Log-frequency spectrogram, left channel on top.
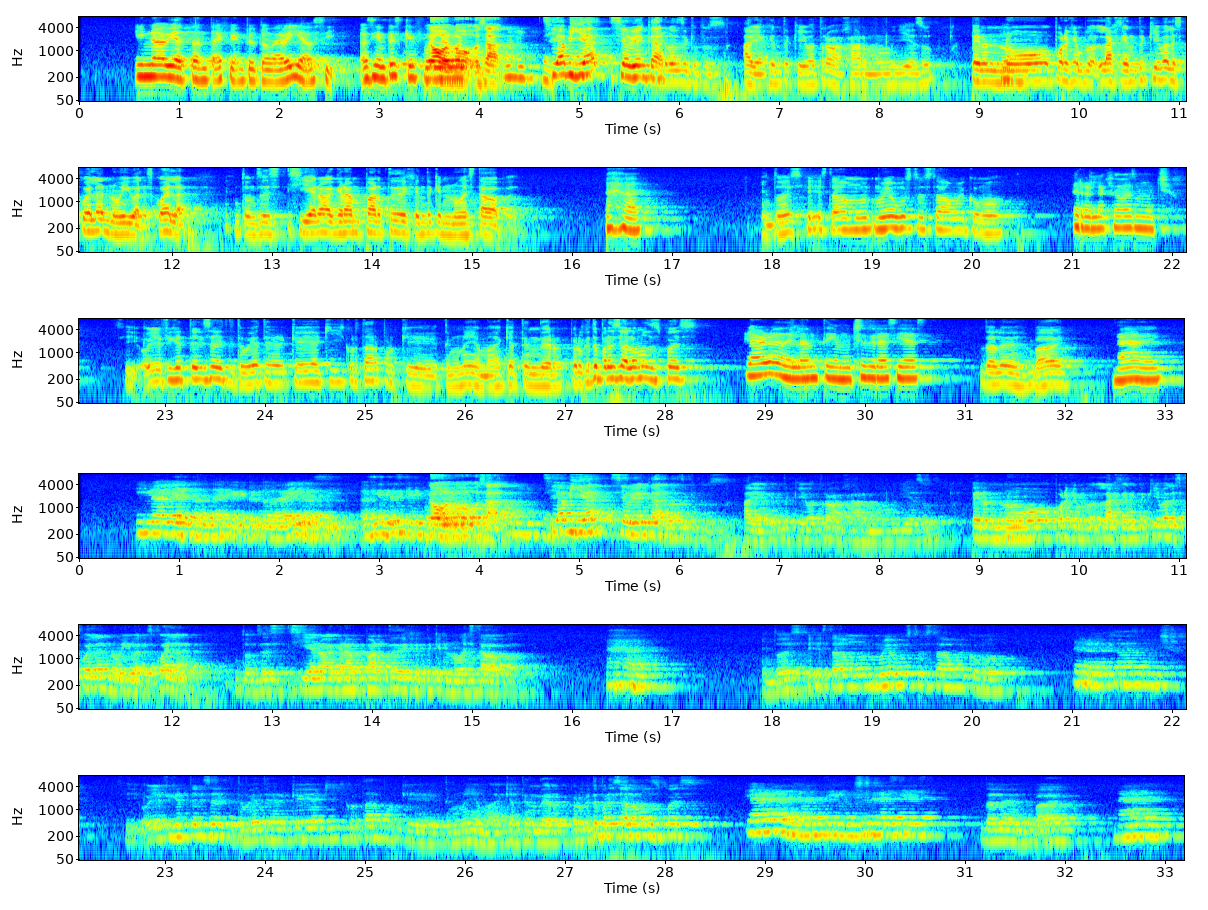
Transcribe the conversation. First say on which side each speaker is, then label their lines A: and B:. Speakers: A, on the left; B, on the left.
A: Y no había tanta gente todavía, ¿o sí? ¿O sientes que fue
B: No,
A: luego...
B: no, o sea,
A: Mm,
B: sí había, sí habían carros
A: ah,
B: de que pues había gente que iba a trabajar, ¿no? Y eso, pero no,
A: Claro.
B: por ejemplo, la gente que iba a la escuela no iba a la escuela. Entonces, sí era gran parte de gente que no estaba, pues.
A: Ajá.
B: Entonces, sí, estaba muy, muy a gusto, estaba muy cómodo.
A: Te relajabas mucho.
B: Sí, oye, fíjate, Elizabeth, que te voy a tener que aquí cortar porque tengo una llamada que atender. Pero, ¿qué te parece si hablamos después?
A: Claro, adelante. Muchas gracias.
B: Dale, bye.
A: Bye.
